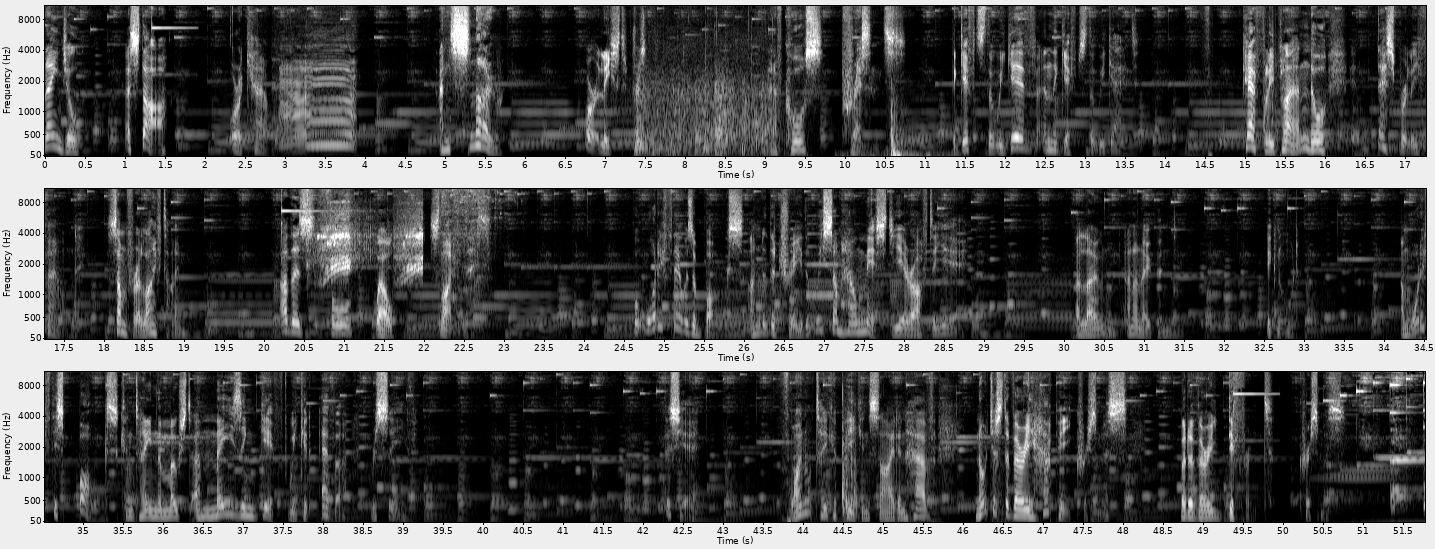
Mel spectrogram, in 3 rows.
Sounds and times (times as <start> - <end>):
Music: 0.0 - 51.7
Speech: 4.9 - 5.7, 6.8 - 7.5, 9.0 - 10.8, 11.4 - 13.6, 15.0 - 19.0, 20.2 - 22.8, 24.6 - 28.8, 30.1 - 31.4, 32.6 - 33.0, 34.2 - 39.2, 42.3 - 42.7, 43.8 - 48.1, 48.7 - 50.8.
